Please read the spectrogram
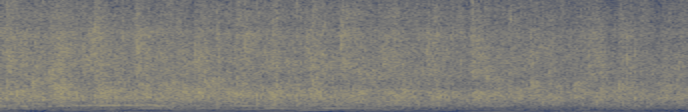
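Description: A large crowd applauds steadily, a dense, sustained wash of clapping that holds at an even loudness for several seconds, with a low musical drone humming underneath.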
